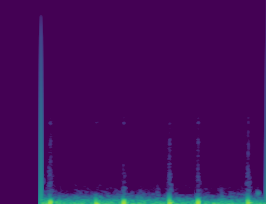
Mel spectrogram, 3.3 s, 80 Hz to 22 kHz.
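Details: Cardiac auscultation teaching demonstration over valve auscultation foci, stethoscope: regular low thumps, clear paired heart sounds, about 95 a minute; normal heart sounds.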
